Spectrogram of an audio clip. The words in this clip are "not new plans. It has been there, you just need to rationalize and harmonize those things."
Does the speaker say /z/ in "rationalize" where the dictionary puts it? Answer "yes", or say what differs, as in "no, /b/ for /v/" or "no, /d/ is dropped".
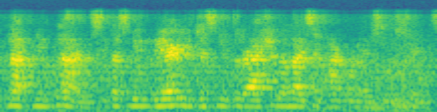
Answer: no, /s/ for /z/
